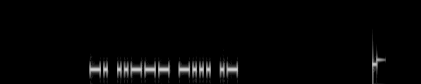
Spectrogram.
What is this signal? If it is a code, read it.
Morse code, heard as a keyed tone, about 34 wpm, 700 Hz. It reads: N2BA
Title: USA Call Signs - 4 Characters - 4x Character Spacing - 35wpm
